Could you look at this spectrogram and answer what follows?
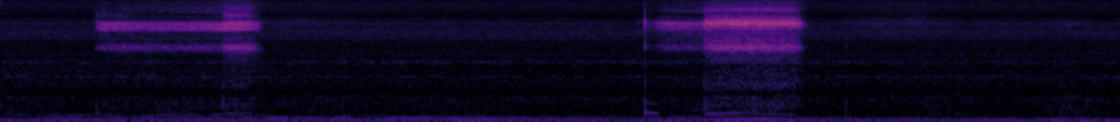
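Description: Soft, low rattling snores in a sleeping puppy over steady room noise; ordinary snoring.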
